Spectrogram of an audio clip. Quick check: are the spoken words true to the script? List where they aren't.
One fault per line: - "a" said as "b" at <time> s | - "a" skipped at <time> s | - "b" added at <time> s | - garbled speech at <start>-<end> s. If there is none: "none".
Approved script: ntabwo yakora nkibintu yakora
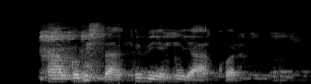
- "yakora" said as "bisa" at 0.8 s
